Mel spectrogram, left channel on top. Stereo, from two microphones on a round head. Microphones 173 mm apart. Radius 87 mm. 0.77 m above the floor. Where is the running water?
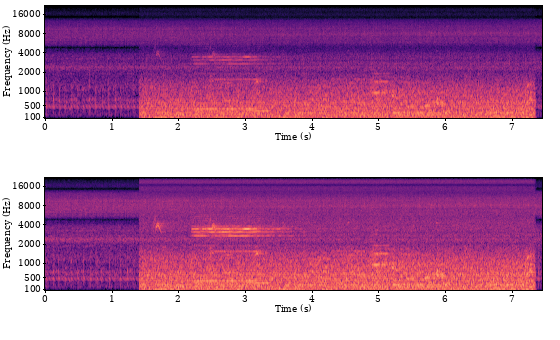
20° right (ahead or behind).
